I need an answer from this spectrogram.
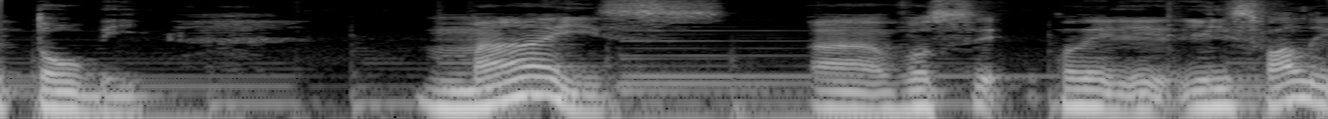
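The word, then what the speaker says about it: T0-B1: Eles pronunciam o nome dele dessa outra forma, né? Que é T0B1. Só que o zero em inglês também você pode pronunciar como O. No caso, a letra O, né? Como aqui a gente pronuncia 6-6 e por aí vai. E aí eles dizem T-O-B-1.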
